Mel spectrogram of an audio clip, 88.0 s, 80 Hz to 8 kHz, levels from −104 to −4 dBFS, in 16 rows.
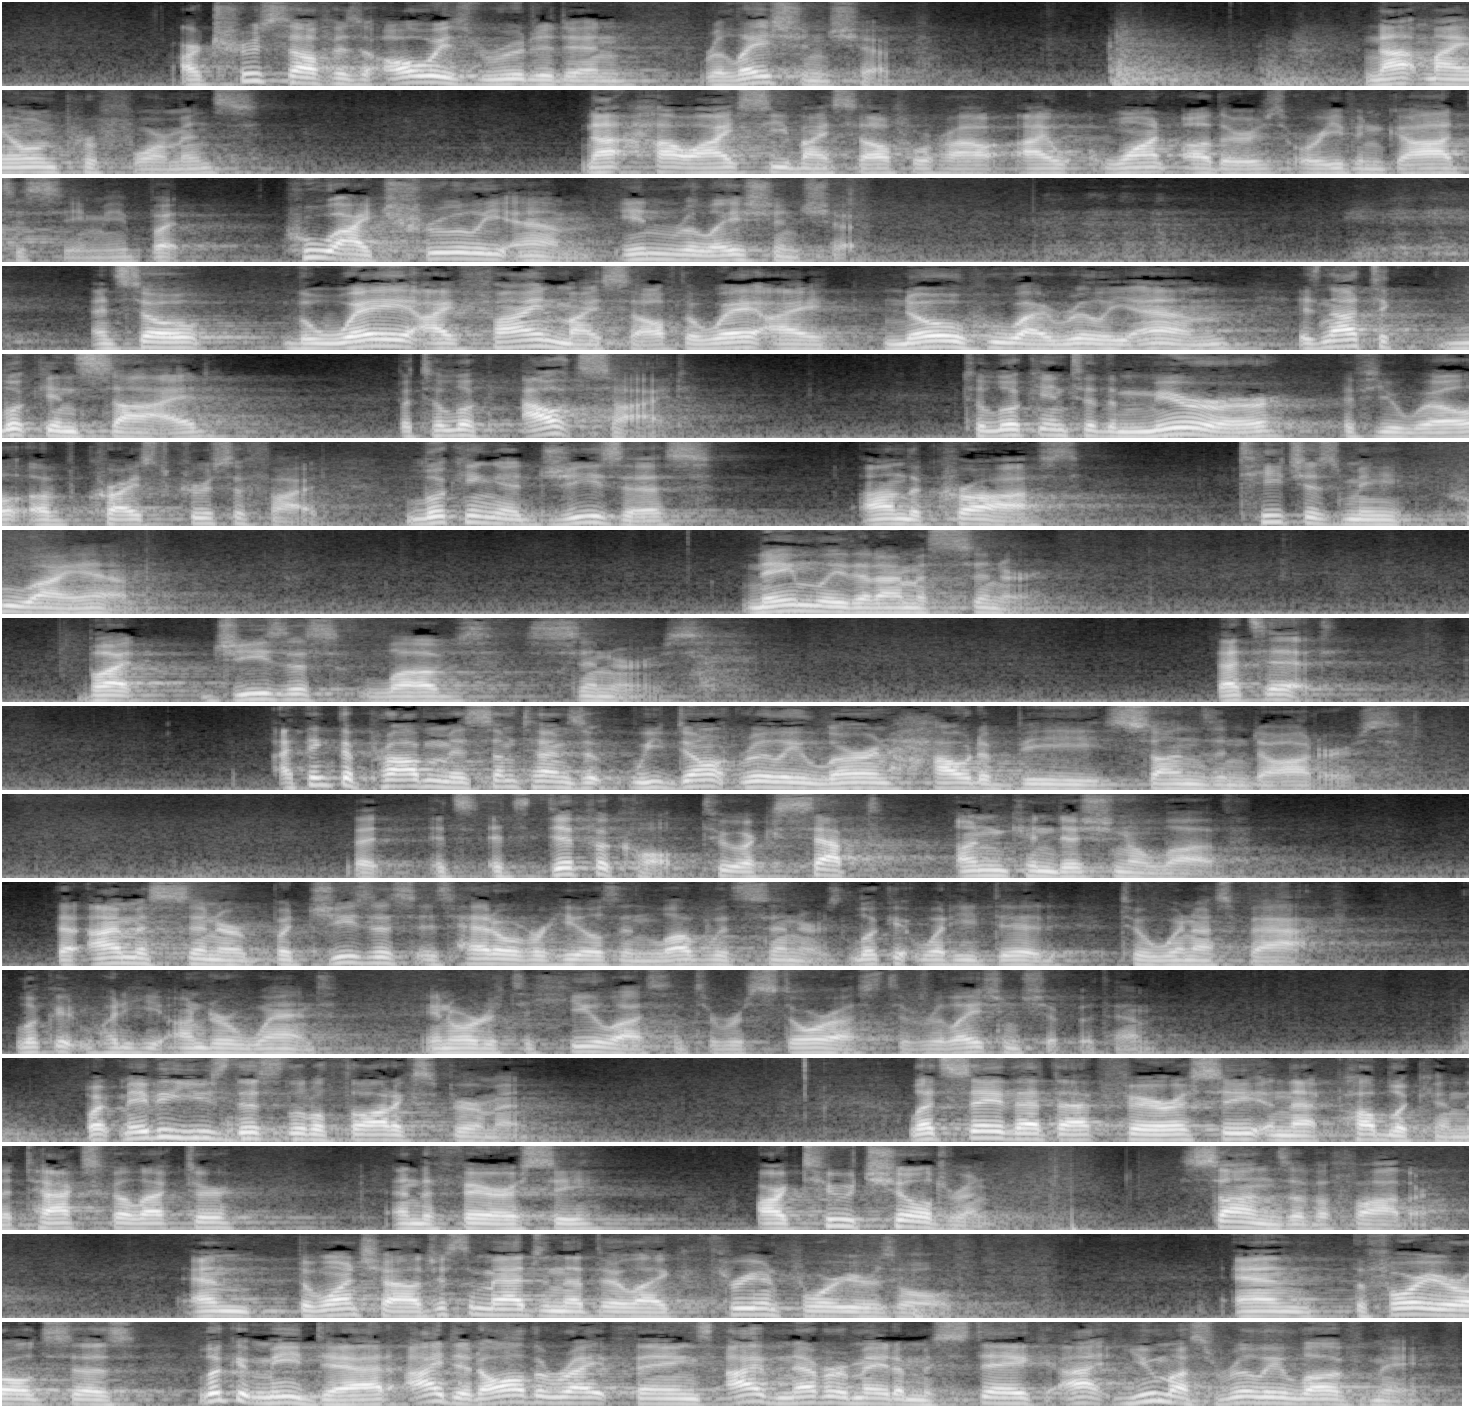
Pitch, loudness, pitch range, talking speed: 125 Hz, -18 LUFS, 115-145 Hz, 155 wpm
